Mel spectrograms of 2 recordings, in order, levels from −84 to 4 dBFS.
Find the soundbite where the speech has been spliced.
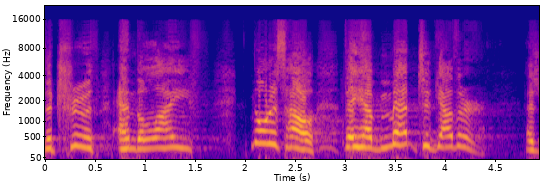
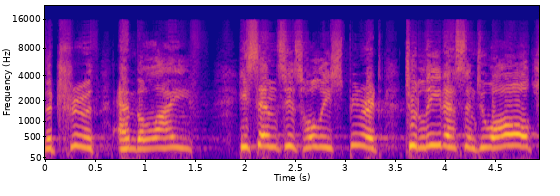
first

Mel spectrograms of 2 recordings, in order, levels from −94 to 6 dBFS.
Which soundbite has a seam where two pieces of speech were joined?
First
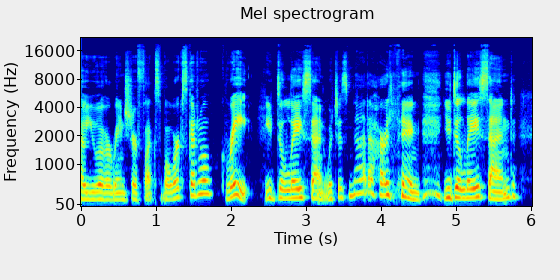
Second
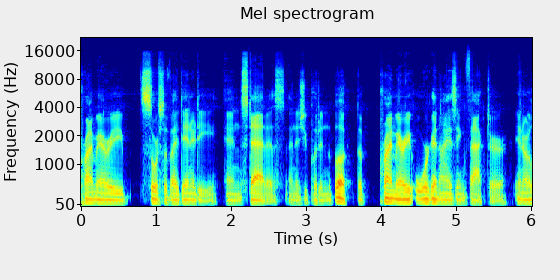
first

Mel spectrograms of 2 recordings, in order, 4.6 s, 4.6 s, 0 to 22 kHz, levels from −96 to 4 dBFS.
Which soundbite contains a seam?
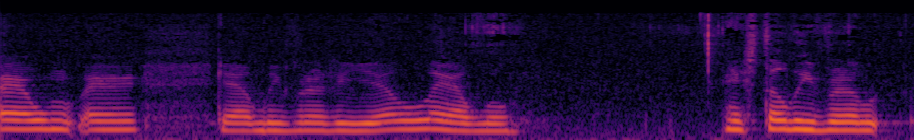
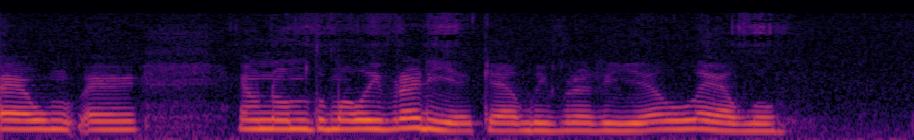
first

